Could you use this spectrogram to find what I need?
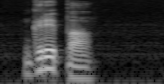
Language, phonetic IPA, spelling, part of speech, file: Polish, [ˈɡrɨpa], grypa, noun, Pl-grypa.ogg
